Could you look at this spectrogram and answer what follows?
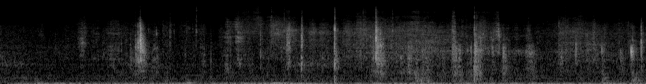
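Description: Sheets of paper being handled and turned over at a desk: a series of short, crisp rustles and clicks, the sharpest about one and a half seconds in and again around three to five seconds.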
